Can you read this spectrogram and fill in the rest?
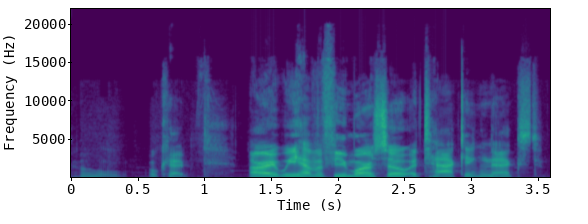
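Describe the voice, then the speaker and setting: A woman with a remarkably deep voice hosts a casual reaction video. She comments in a laid-back way with short murmured responses. The sound is dry, with no room to it. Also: expressive, moderate pace, dry recording, faint music behind.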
